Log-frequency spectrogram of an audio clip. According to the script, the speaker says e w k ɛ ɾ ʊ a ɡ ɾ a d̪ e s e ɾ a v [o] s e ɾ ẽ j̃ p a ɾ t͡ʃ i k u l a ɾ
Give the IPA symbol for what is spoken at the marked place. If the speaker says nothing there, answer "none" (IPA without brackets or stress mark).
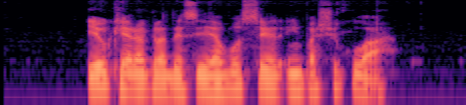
o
